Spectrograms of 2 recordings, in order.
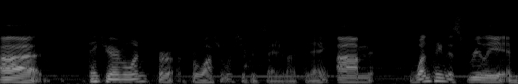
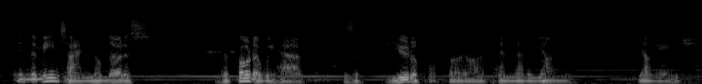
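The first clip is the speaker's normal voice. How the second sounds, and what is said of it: Creepy voice. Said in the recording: “stop using such a creepy voice”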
